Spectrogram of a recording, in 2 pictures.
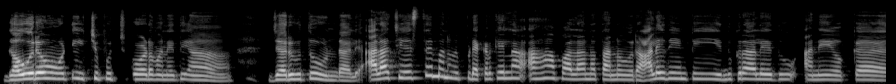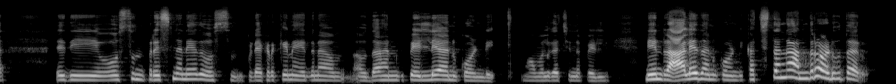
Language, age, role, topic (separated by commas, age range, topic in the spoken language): Telugu, 35-39, guest, మీ ఇంటికి వచ్చిన అతిథులను మీరు సాధారణంగా ఎలా ఆదరిస్తారు?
